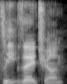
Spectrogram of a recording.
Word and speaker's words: Xie Chun: How do you say T-Z-E? Z? Zay Chun. I always get that messed up, and I'm so sorry.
